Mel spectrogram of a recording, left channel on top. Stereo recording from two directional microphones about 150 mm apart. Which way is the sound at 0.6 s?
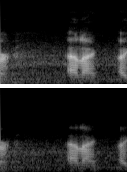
20° left (ahead or behind).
